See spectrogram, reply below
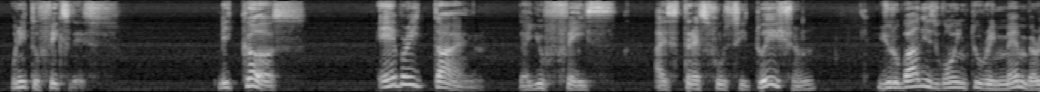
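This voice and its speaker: A man from Peru with a Peruvian Spanish accent and a husky voice, explaining and telling stories to viewers in short, emphatic phrases with deliberate pauses. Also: mid-range voice, darkish tone, dry recording, muffled recording. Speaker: shamanic healer presenting a video. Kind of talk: explanatory talk with personal storytelling.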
